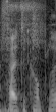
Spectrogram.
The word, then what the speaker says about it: fait accompli: First of all, obviously the fact that it's not a fait accompli. Is that how you say it? A fait accompli?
